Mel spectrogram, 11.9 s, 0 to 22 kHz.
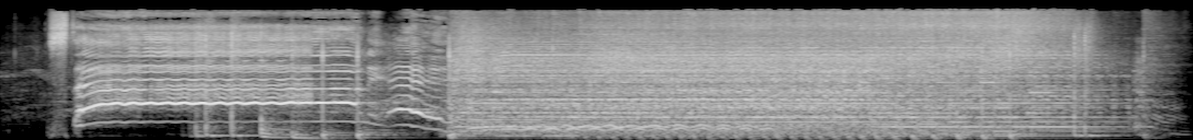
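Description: A live rock band recording from 2015 holds a long, bright sustained note, then crashes into a loud, dense final flourish with cymbals and crowd whoops, ringing out until it cuts off.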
